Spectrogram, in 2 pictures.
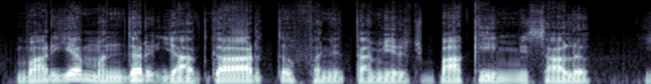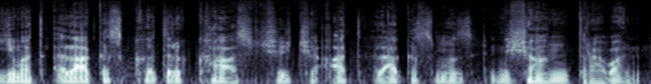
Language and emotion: Kashmiri, neutral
